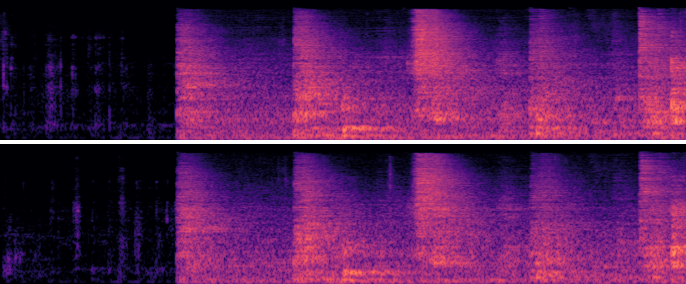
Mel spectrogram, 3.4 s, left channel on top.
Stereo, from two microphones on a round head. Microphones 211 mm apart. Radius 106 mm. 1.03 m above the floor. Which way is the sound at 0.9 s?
5° left (ahead or behind).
